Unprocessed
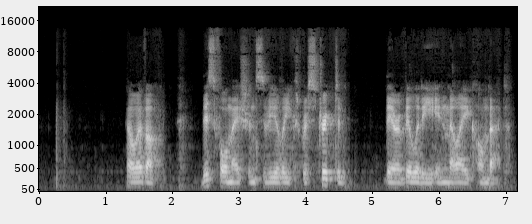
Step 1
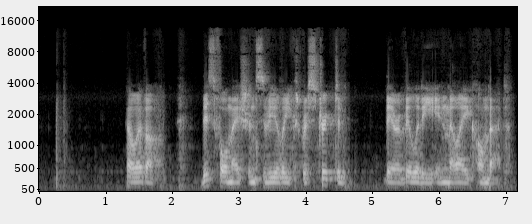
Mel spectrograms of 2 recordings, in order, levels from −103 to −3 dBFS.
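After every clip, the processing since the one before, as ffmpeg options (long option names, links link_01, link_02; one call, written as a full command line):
ffmpeg -i in.wav -af "equalizer=frequency=2900:width=3.5:gain=14.5,acompressor=threshold=-23dB:ratio=6" out.wav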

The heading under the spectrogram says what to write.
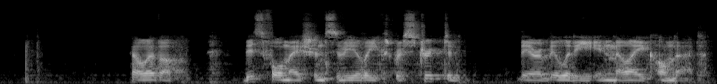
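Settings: ffmpeg -i in.wav -af "alimiter=limit=-16.5dB:level=0:latency=1:release=75,volume=6dB" out.wav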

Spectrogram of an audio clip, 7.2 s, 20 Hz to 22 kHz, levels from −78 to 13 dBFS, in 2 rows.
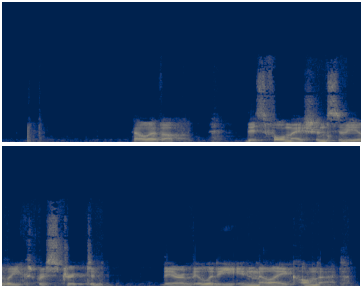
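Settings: ffmpeg -i in.wav -af anull out.wav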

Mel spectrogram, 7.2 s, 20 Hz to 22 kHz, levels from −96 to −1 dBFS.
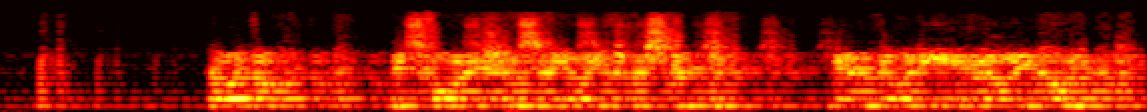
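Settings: ffmpeg -i in.wav -af "aecho=1:1:357|714|1071:0.141|0.0452|0.0145,afftfilt=real='re*3.46*eq(mod(b,12),0)':imag='im*3.46*eq(mod(b,12),0)':win_size=2048:overlap=0.75" out.wav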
